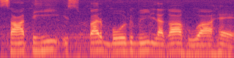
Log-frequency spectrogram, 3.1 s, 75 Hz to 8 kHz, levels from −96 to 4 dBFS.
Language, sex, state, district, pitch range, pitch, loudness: Hindi, male, Bihar, Gaya, 120-130 Hz, 125 Hz, -18 LUFS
